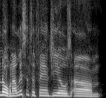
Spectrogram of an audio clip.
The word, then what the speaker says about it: Fangio: listen to fangio's um let me say his name right everybody keeps saying I'm saying his name fangio you know what I mean everybody want me to say it like um like like I'm Italian fangio when I listen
